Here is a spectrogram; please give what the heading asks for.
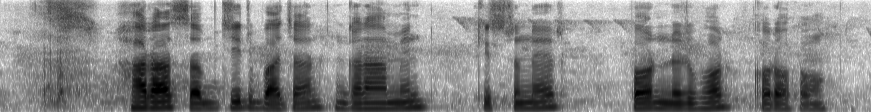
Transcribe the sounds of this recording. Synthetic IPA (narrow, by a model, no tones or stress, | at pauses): haɾasəbd͡ʒiɾbaːd͡ʒaːɾɡɾaːmen | kɪsneɾ | pəɾnɪɾbʱɔɾkɔɾɔɦɔ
